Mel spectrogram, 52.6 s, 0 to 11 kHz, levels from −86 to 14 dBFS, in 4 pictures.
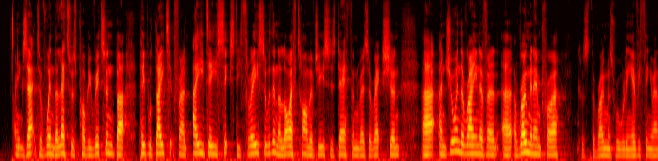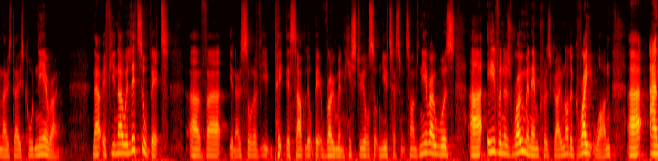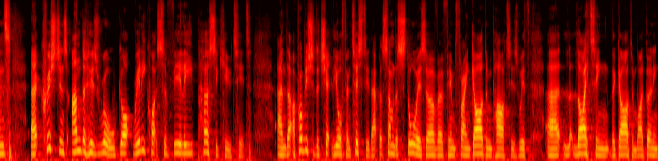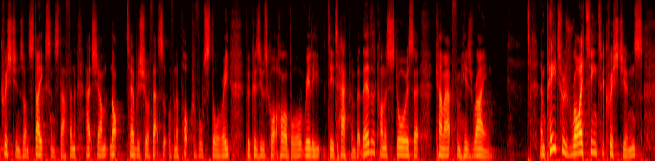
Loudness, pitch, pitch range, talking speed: -28 LUFS, 150 Hz, 135-170 Hz, 195 wpm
